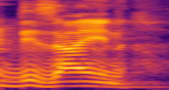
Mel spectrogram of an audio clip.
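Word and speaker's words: design: अब यहां देखिए, यहां पे डिजाइन, यहां देखिए रिजाइन मतलब क्या होता है, इस्तीफा, यानी ये जी नहीं पढ़ाएगा।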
